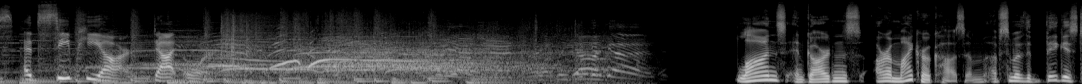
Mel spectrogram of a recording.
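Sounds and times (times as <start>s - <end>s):
speech: 0.2s - 2.5s, 7.4s - 10.8s
outdoor crowd cheering and whooping at a pond skimming event: 0.6s - 6.6s
people shouting at a pond skimming event: 0.6s - 6.6s.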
